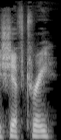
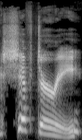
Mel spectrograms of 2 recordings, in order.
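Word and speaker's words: Shiftry: shift tree shift array what did i say it's two syllables not three shift tree shift you keep saying shiftery shiftery i'm pulling out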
